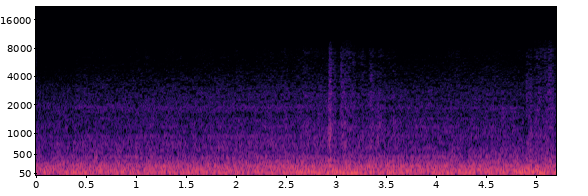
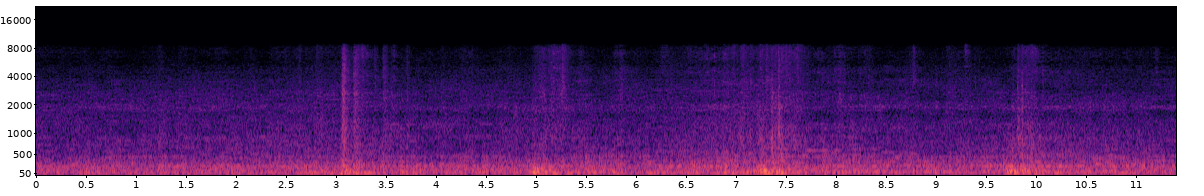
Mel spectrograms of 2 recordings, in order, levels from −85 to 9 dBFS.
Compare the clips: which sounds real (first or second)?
first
